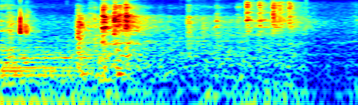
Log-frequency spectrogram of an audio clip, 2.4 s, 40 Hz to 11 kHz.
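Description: The tail of a song dies away, then a Kia K5 is heard driving: steady road and cabin noise with several short clicks and rattles.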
